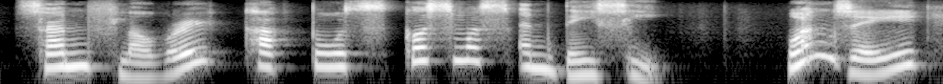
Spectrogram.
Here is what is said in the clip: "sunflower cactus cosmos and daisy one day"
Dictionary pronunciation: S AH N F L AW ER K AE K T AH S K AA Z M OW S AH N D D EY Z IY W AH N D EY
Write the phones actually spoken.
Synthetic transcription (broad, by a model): S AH N F L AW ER K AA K T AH S K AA S M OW S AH N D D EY S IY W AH N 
